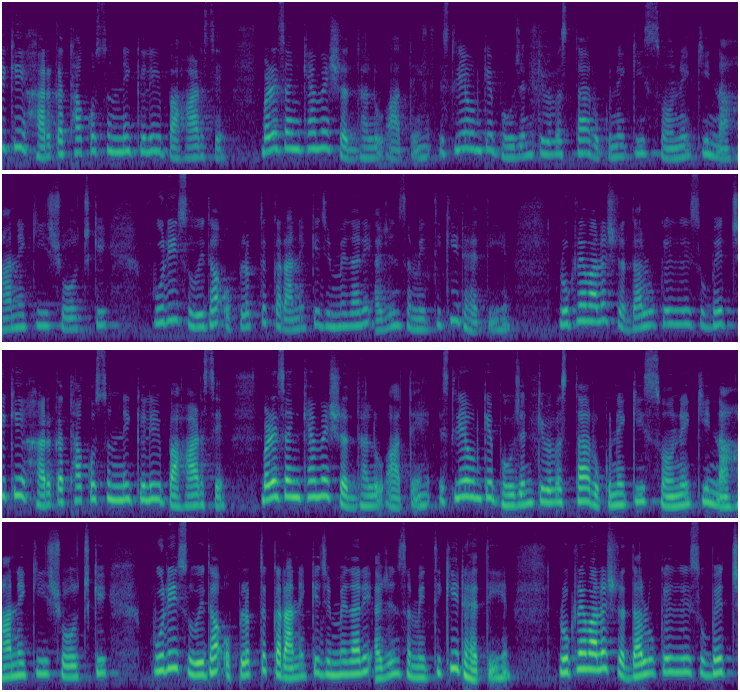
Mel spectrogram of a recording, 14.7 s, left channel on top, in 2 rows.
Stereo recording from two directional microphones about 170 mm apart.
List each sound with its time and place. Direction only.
0.0 s a woman's voice: 20° right (ahead or behind)
0.8 s a woman's voice: 35° right (ahead or behind); by 12.5 s 55° right (ahead or behind)
12.9 s a woman's voice: 40° right (ahead or behind)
